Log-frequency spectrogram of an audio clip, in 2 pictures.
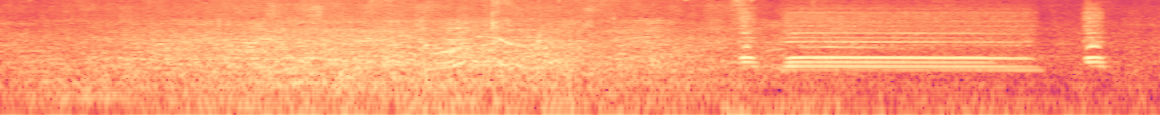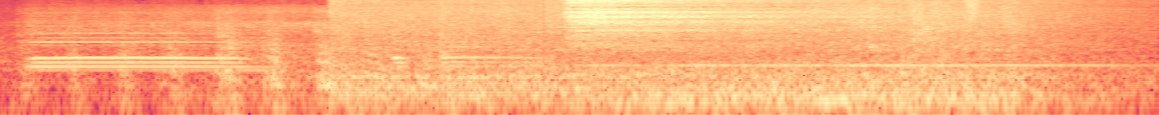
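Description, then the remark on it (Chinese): A steam train rumbles along the tracks with a steady hiss of steam, broken by two long, loud whistle blasts in the middle before a sharper burst of venting steam. “铁路把家禽家畜运到芝加哥，那里的包装公司将它们宰杀做成肉制品，销售到东部的市场。”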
